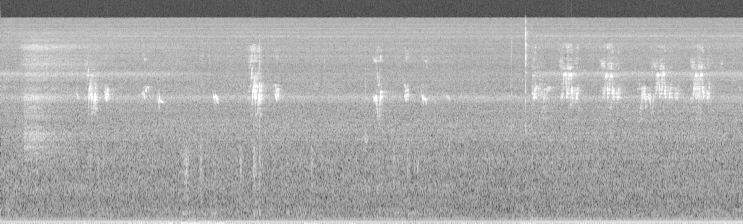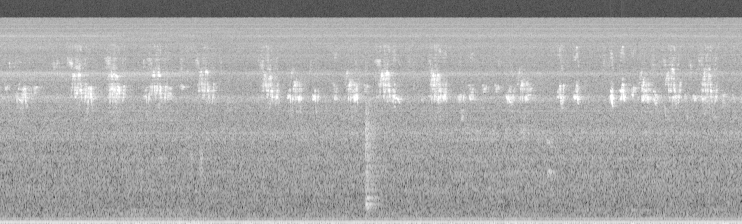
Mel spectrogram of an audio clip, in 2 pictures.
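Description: Birds chirping in many quick, short, high calls, sparse at first and much busier from about a third of the way in, over a steady low hum.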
